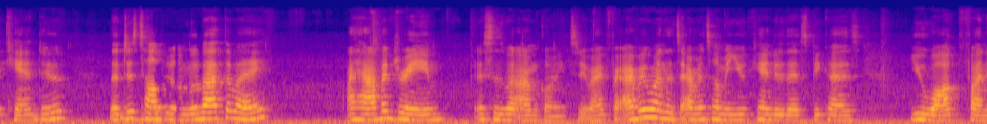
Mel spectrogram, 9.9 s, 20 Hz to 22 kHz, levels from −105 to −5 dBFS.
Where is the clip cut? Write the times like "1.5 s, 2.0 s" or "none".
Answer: none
